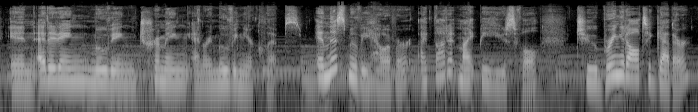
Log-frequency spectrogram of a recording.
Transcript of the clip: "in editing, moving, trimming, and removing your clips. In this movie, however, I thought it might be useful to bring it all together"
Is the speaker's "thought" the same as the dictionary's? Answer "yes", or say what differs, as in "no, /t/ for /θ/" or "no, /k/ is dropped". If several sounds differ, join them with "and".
yes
